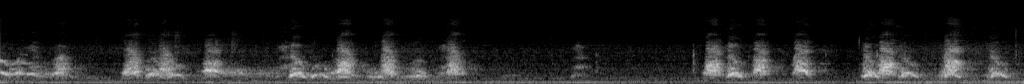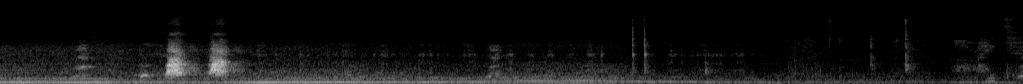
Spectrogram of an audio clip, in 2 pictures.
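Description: A dog barking repeatedly in clusters of several short barks, over the first twelve seconds or so, then stopping. A low steady hum runs underneath, and a few faint ratchet clicks come near the end.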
